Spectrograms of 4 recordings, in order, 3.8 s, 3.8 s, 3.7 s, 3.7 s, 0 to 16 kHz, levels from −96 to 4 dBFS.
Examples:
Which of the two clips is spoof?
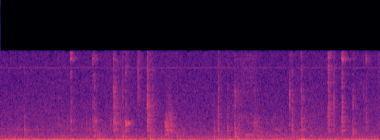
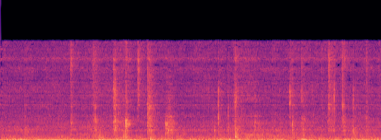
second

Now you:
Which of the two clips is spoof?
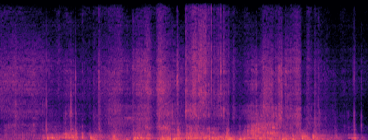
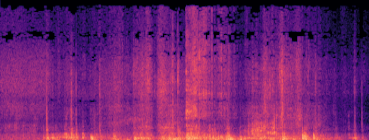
first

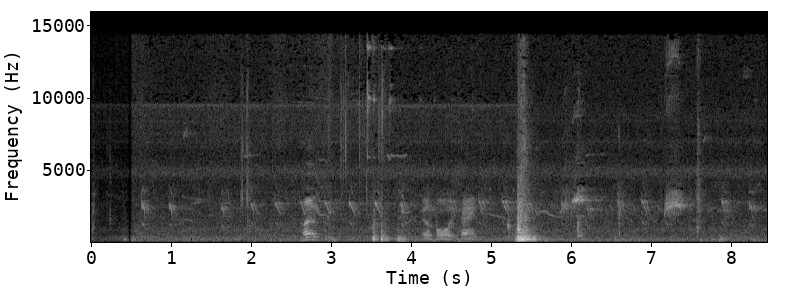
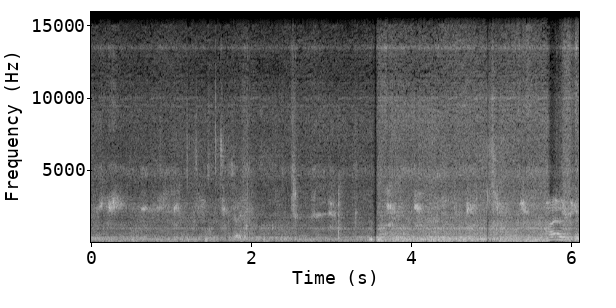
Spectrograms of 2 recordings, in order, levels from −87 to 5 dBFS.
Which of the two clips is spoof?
second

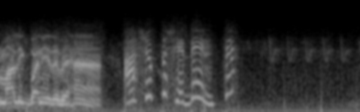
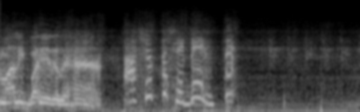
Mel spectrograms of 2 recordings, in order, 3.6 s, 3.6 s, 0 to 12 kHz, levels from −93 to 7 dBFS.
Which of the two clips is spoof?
second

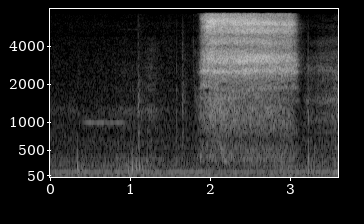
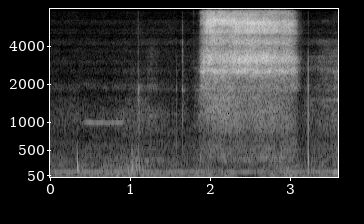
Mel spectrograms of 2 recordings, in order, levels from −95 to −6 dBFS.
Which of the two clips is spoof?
second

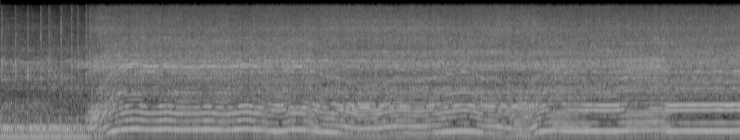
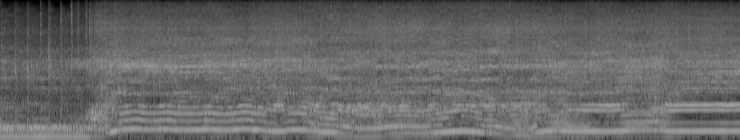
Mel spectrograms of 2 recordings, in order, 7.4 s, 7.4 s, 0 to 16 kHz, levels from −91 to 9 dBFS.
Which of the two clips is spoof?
second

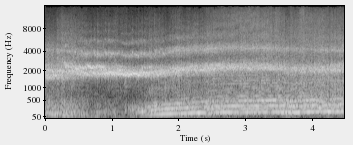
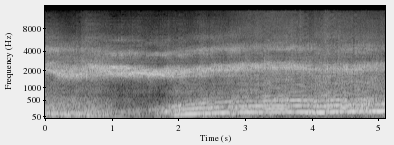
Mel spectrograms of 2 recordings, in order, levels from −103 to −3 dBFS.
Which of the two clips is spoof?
second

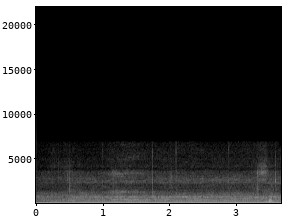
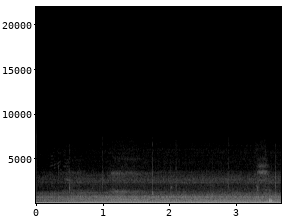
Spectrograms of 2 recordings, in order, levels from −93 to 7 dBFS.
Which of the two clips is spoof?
first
